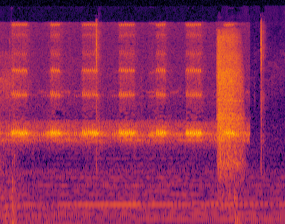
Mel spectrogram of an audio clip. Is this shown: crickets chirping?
yes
